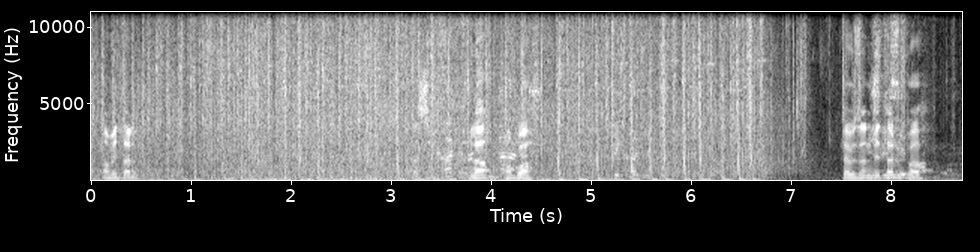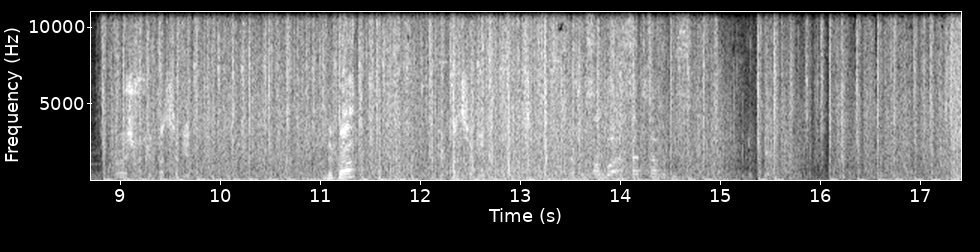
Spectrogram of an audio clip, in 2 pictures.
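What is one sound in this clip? Gunshots crack rapidly from a video game.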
